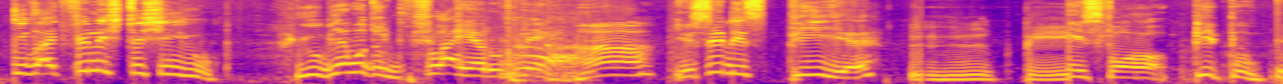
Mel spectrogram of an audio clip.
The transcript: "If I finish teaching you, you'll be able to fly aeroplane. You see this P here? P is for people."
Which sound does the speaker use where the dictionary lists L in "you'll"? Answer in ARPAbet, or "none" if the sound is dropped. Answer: W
